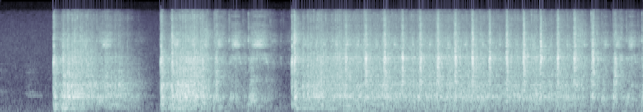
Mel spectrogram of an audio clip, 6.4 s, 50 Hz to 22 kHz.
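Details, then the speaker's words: Toro Wheel Horse 1232XL with 12.5 hp Briggs single, spark plug removed before a carb kit install: starter spins in short bursts, then steadily at about one pulse a second, with hissing puffs as fuel blows out of the flooded cylinder. "we're going to crank it and gas is just going to come flying out here but y'all get ready"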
